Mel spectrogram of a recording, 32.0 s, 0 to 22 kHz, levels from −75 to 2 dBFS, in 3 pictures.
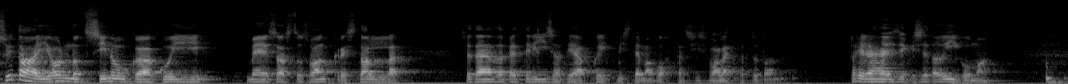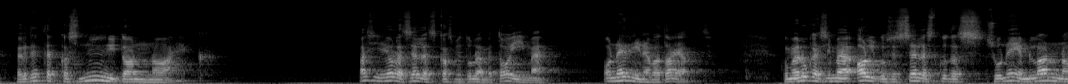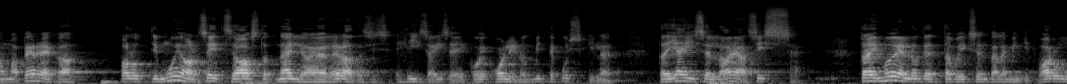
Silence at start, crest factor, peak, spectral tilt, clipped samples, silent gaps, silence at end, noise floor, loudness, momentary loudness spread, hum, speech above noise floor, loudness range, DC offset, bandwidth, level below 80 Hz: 0 s; 24 dB; -6 dBFS; -6 dB/octave; under 0.1%; none; 0 s; -56 dBFS; -28 LUFS; 16 LU; none; 29 dB; 10 LU; under 0.1%; 18 kHz; -52 dBFS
